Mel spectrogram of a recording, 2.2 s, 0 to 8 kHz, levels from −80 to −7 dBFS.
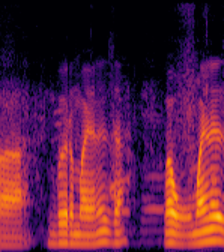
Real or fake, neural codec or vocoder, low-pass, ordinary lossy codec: real; none; none; none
